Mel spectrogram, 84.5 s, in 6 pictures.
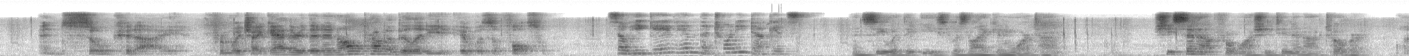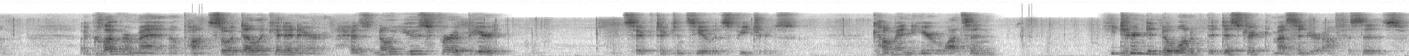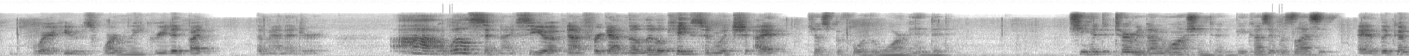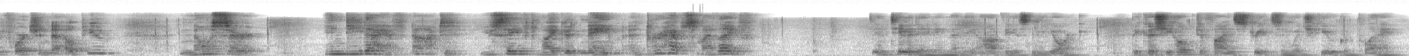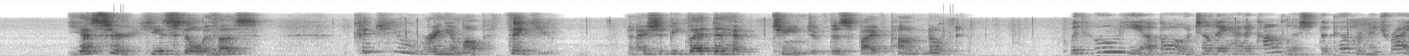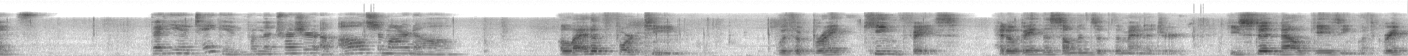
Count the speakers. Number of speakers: three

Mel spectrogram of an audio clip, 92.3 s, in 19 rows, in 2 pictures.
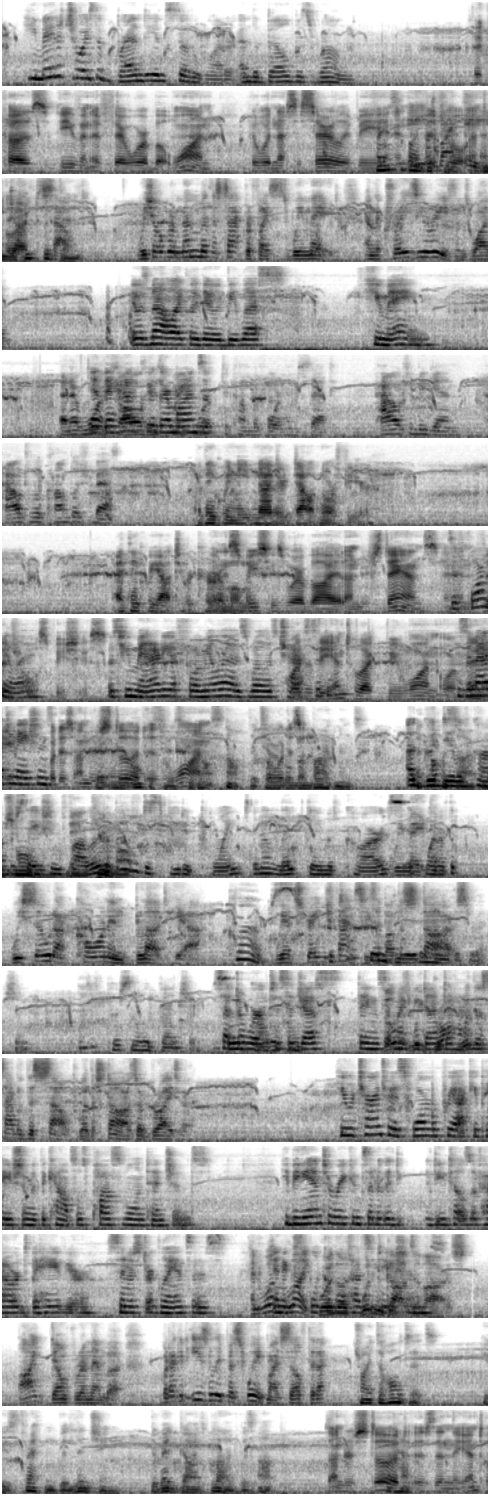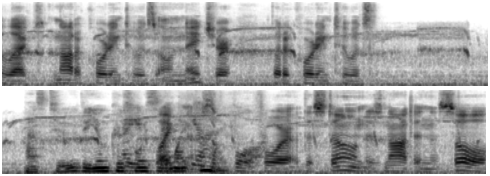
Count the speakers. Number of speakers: seven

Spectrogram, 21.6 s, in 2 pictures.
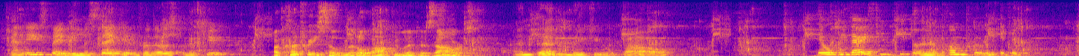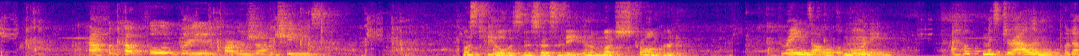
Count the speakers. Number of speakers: five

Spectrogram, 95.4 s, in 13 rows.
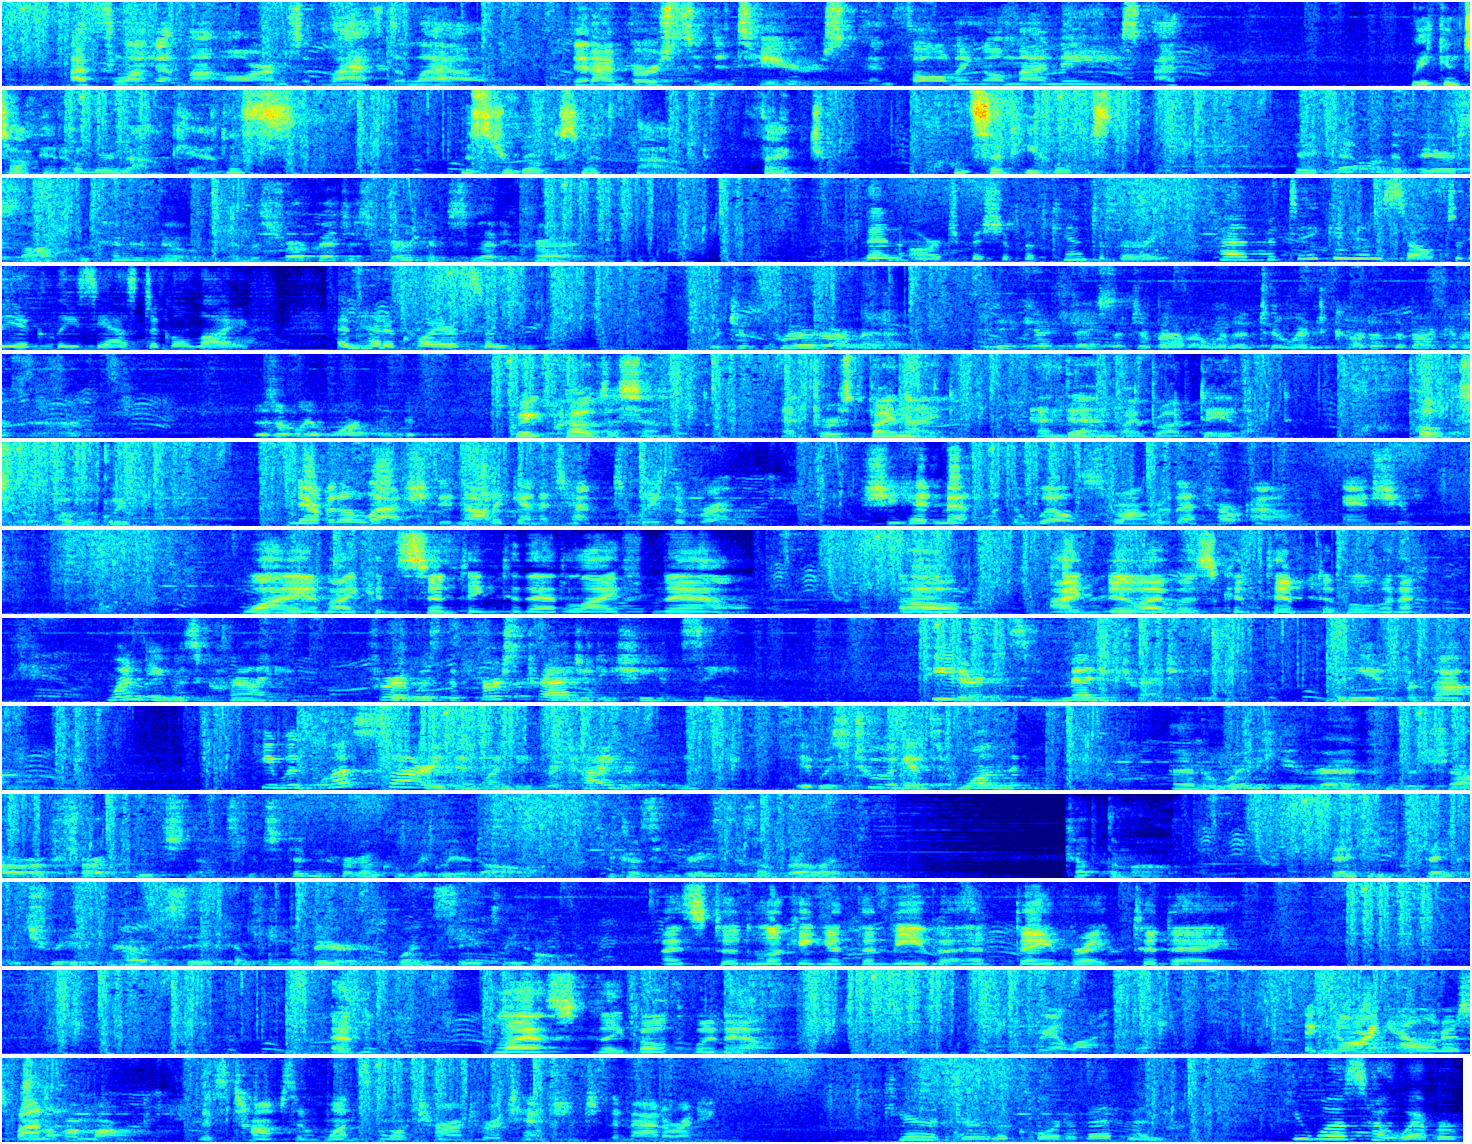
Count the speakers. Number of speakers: nine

